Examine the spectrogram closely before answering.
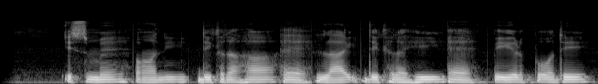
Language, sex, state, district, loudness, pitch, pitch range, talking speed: Hindi, male, Uttar Pradesh, Jalaun, -14 LUFS, 110 Hz, 105-115 Hz, 110 wpm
